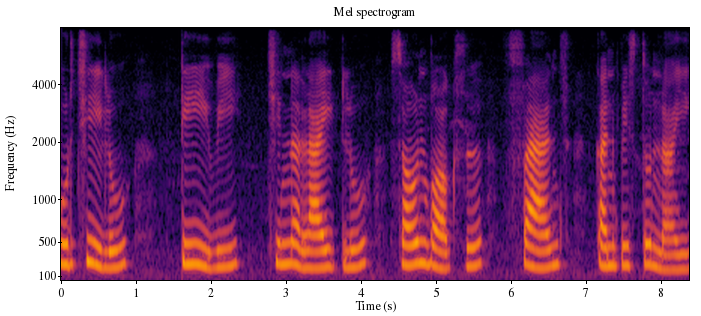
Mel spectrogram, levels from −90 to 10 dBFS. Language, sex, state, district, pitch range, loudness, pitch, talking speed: Telugu, female, Andhra Pradesh, Guntur, 205-240 Hz, -18 LUFS, 225 Hz, 55 wpm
